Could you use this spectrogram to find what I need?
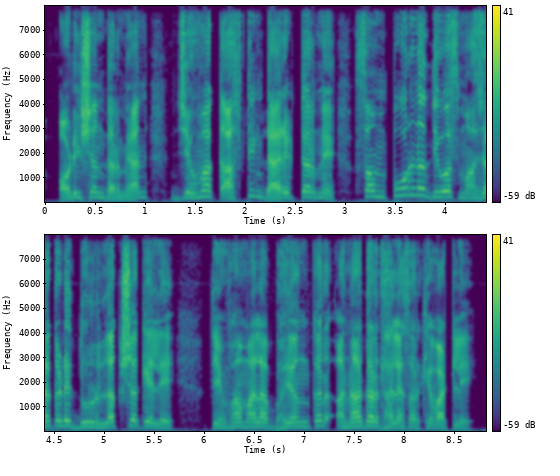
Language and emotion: Marathi, angry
